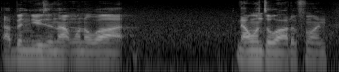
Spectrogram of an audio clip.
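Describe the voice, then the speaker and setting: A man's voice: on the low side, monotone, fairly quick. A man chatting casually on a game livestream, greeting viewers in a friendly way. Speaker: live streamer playing a police roleplay game. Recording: clear background noise.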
